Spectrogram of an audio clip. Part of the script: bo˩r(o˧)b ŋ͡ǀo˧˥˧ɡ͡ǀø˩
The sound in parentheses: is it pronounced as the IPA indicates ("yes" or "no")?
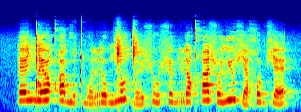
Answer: yes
